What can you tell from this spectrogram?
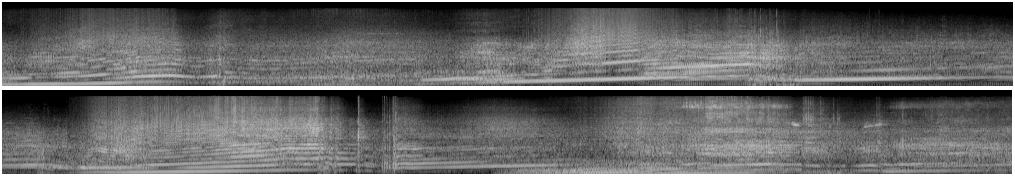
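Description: Sports-car engines accelerating hard away one after another, each revving up through the gears with the pitch climbing and dropping back at every upshift.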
